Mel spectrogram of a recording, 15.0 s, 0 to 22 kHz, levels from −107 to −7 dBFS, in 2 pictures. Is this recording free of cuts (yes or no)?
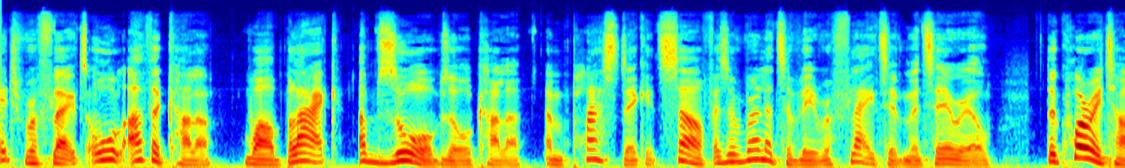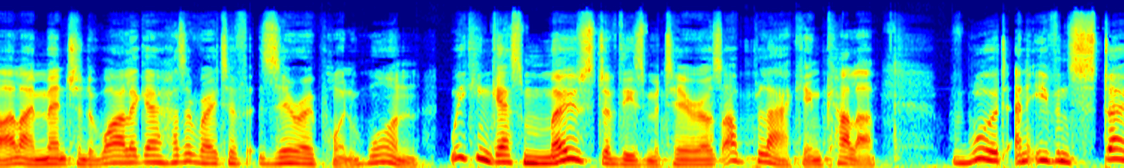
no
